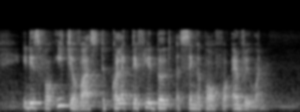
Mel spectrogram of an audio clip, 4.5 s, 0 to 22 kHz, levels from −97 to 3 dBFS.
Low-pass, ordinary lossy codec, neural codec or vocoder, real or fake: 7.2 kHz; none; none; real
